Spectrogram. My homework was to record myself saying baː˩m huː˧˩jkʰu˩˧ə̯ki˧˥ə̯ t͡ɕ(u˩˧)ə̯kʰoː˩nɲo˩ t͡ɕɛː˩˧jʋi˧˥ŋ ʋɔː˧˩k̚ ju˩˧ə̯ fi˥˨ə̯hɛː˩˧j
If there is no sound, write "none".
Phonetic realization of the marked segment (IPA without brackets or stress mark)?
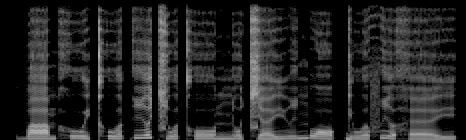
u˩˧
